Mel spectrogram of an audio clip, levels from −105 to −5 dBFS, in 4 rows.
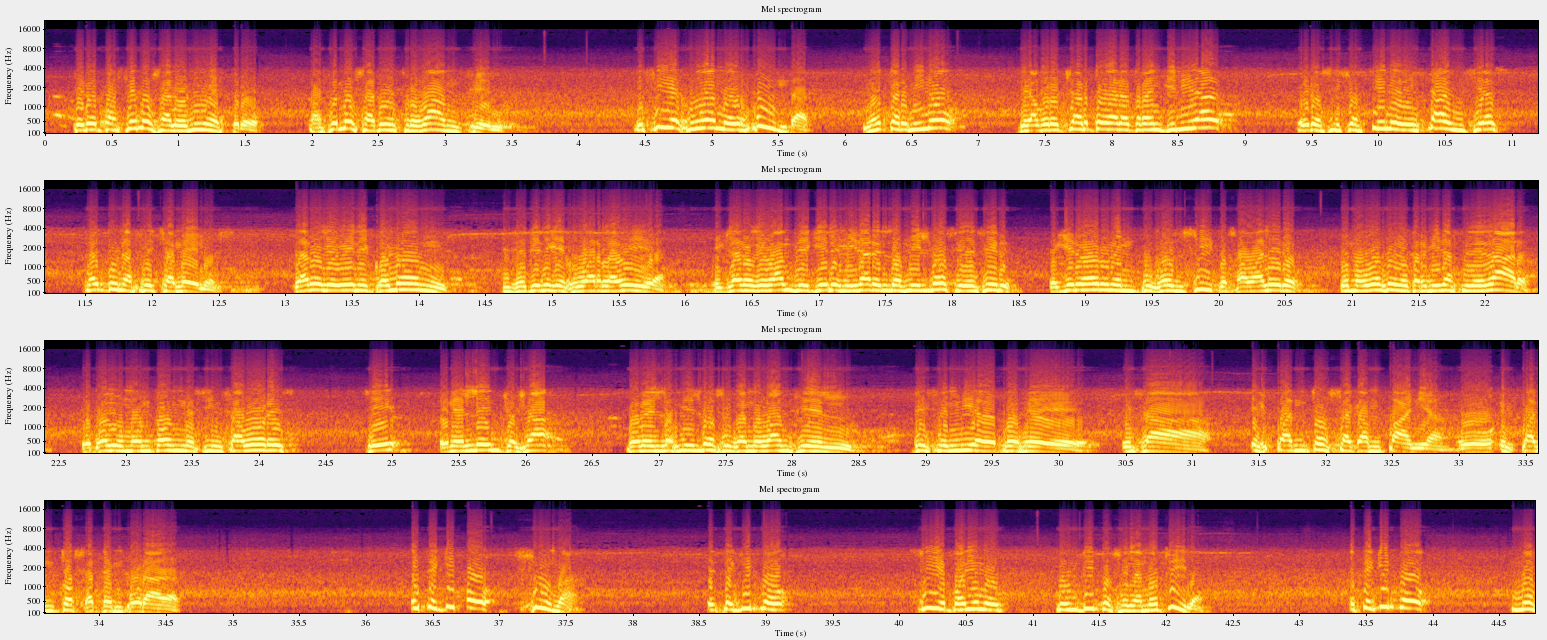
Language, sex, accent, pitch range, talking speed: Spanish, male, Argentinian, 175-225 Hz, 140 wpm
